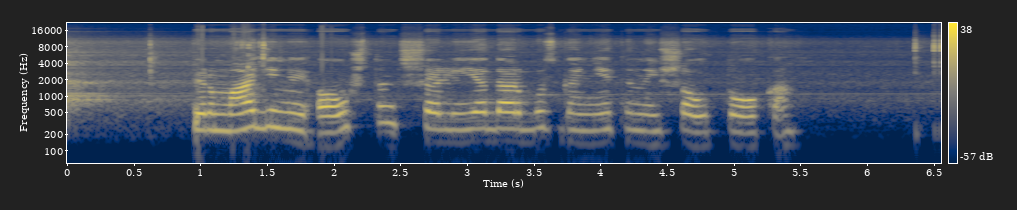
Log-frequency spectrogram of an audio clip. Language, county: Lithuanian, Alytus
